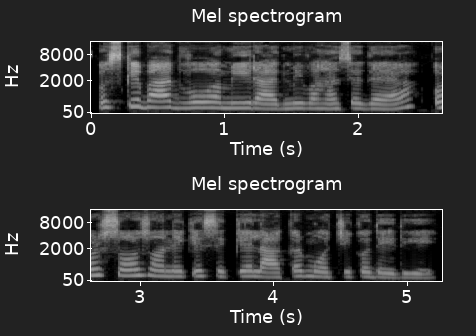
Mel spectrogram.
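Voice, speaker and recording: A woman's voice: high voice, unhurried, dark tone, dry recording, clean studio sound. A woman reading scripted narration for a children's story.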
